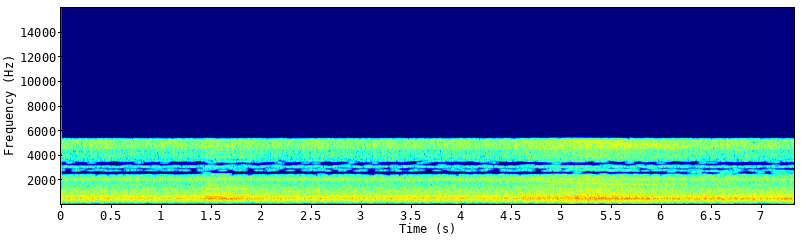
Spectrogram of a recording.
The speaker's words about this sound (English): Tower, that priority freight just passed by and everything looked okay.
